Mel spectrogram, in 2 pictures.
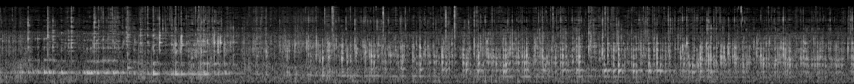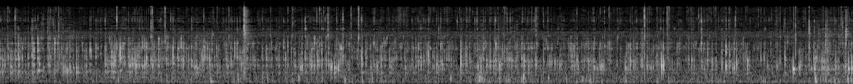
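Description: Water trickles and splashes steadily onto coffee grounds in a drip brewer beside a wood stove, a close, continuous pour with a gurgling bloom, no speech over it.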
